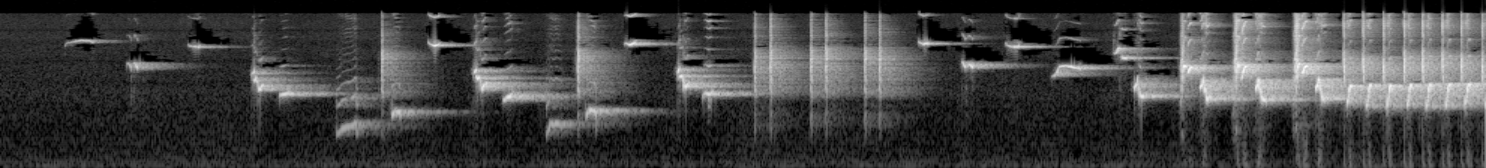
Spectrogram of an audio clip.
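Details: Nightingale singing at New Year, rich and continuous: high whistles, descending slurred notes, sharp clicks, then a loud rapid churring trill that speeds up and fills the final seconds.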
